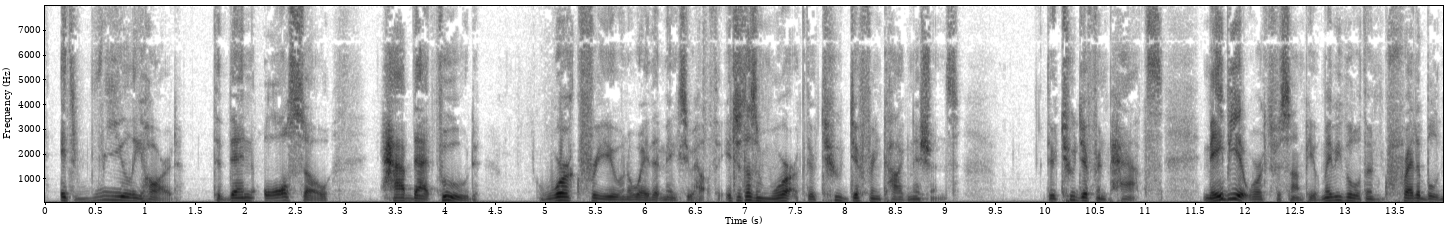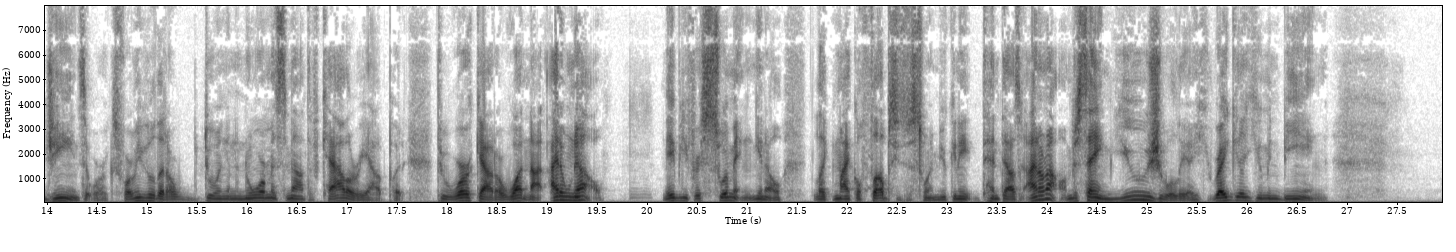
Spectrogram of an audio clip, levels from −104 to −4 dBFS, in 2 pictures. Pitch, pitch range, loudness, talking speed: 100 Hz, 85-120 Hz, -24 LUFS, 195 wpm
